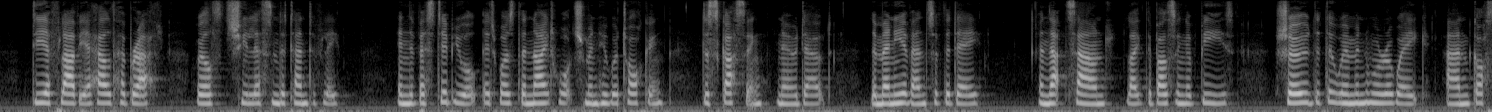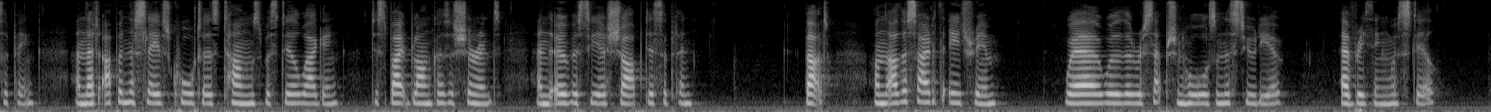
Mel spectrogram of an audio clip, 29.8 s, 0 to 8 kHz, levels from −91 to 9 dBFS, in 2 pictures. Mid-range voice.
No: high, 240 Hz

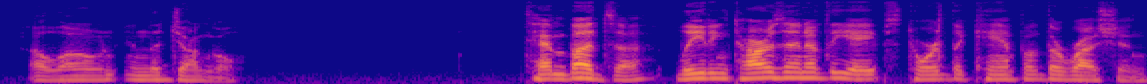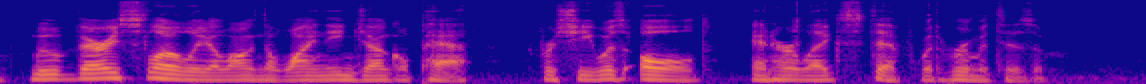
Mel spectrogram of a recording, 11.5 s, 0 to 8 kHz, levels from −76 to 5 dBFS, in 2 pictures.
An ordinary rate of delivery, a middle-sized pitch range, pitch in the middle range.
No: average, 180 wpm; average, 3.4 semitones; low, 110 Hz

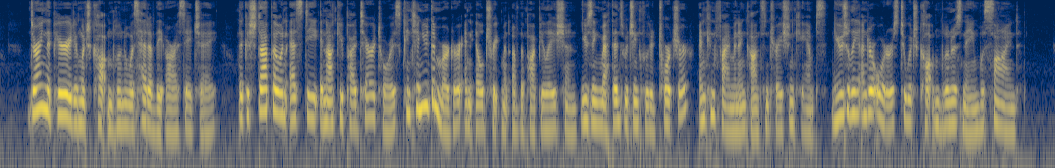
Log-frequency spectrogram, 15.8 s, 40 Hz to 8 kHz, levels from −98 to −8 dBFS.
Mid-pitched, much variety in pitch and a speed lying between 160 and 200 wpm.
Yes: medium, 160 Hz; wide, 6.7 semitones; average, 175 wpm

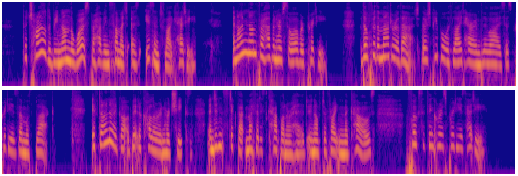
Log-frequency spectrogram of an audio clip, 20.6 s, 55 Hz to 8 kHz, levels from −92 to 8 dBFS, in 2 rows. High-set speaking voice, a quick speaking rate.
Yes: high, 235 Hz; fast, 220 wpm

